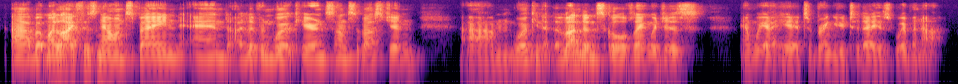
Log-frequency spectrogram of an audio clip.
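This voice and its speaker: In a New Zealand accent, a man with a fairly low pitch and a bright, sharp tone speaks at a moderate pace with ordinary pitch variation against a quiet background. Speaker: English teacher trainer. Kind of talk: webinar lecture. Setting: online webinar. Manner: hesitant, many fillers.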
